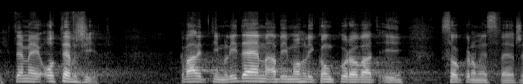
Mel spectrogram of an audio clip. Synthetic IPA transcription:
xt͡sɛmɛjɛʔot̪ɛvr̝ḭːt̪ | kvalit̪ɲiːmlidɛmabɪmoɦlikoŋkuɾovat̪ifsowkɾomɛsfɛːrɛ

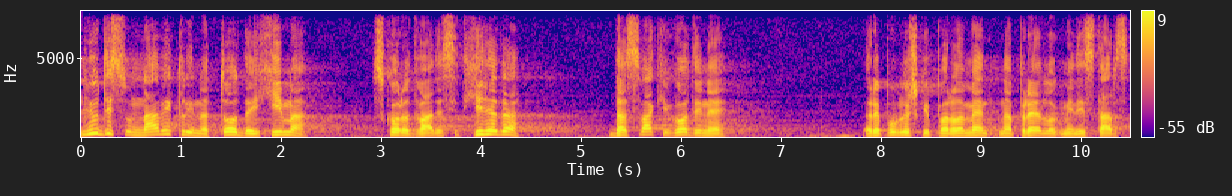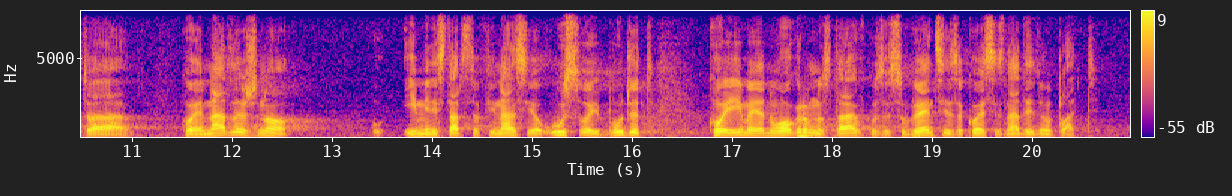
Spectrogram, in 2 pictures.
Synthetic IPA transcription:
ʎuːd̪isunaʋiklinat̪o̞ːd̪ajixima | sko̞ɾod̪ʋaːd̪eset̪xiʎad̪a | d̪asʋakeɡo̞d̪ine | ɾe̞publit͡ʃkipaɾlame̞nt̪napɾeːd̪lˠo̞ɡminist̪aːɾst̪va | ko̞jejenaːd̪le̞ʒno | iminist̪aɾst̪vafinansijaʔusʋo̞jibud͡ʒe̞t̪ | ko̞jiimajed̪nuoɡɾo̞mnust̪ɾaʋkuzasubʋe̞nt̪sijezako̞jeseznaːd̪aid̪e̞moplˠa̰ːt̪i̥

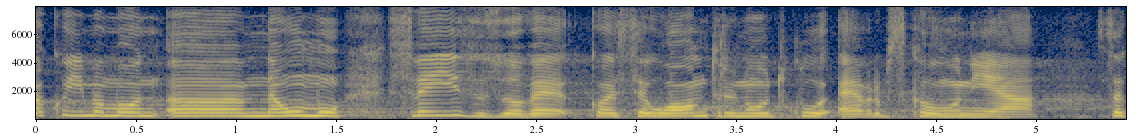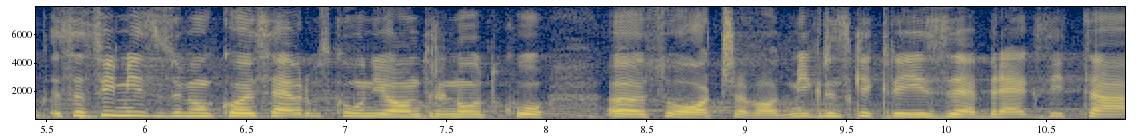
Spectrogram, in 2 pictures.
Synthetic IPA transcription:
ako̞imamo̞naumusʋe̞izazo̞ʋe̞ko̞jese̞uo̞ʋo̞mt̪ɾe̞nuːt̪kuʔeʋɾo̞pskauːnija | sasasʋiːmizazo̞ʋimako̞jeseevɾopskauːnijauoʋo̞mt̪ɾe̞nuːt̪ku | suot͡ʃaʋaod̪miɡɾant̪ke̞kɾiːze̞bɾeɡzit̪a

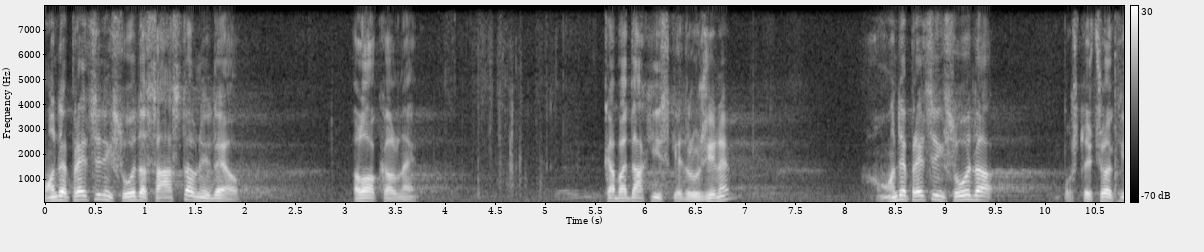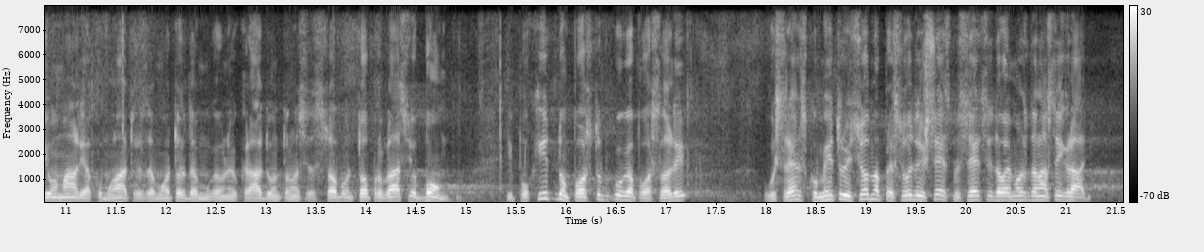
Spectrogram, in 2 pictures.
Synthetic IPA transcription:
ond̪ajepɾeːt̪sʲjed̪niksuːd̪asaːst̪aʋnid̪eo | lo̞kalˠne̞ | kabad̪axijsked̪ɾuʒine̞ | ao̞nd̪ajepɾet̪sed̪niksuːd̪a | po̞ʃt̪ojet͡ʃo̞ʋjekimaomaːliakumulˠaːt̪o̞ɾzamot̪o̞ɾd̪amuɡaunɛukɾaːd̪uont̪onosisḁso̞bo̞mt̪o̞ːpɾoɡlˠaːsio̞bo̞mbuipo̞xit̪nompo̞st̪upkuɡapo̞slali | usɾenskumːit̪ɾoʋisuod̪mapɾesuːd̪iliʃeːst̪mjeset̪siːd̪aoʋajmo̞ʒd̪ad̪anast̪aʋiɡɾaːd̪ɲu

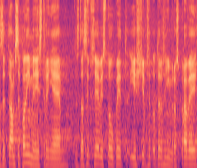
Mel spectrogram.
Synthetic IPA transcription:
zɛpt̪aːmsɛpaɲiːmɪnɪst̪ɾɪɲɛ | zd̪asɪpr̥ɛjɛvɪst̪owpɪt̪jɛʃcɛpr̥ɛt̪ʔo̞t̪ɛvrɛɲiːmɾo̞spɾavɪ

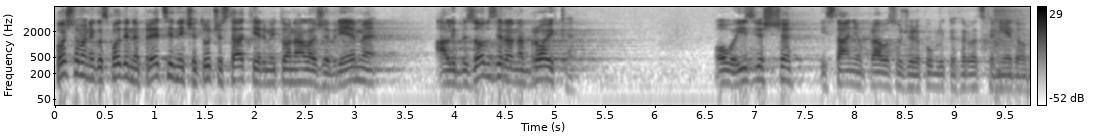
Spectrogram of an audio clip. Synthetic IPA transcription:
po̞ʃt̪oʋaniɡo̞spo̞d̪inepɾe̞ːt̪sjed̪nit͡ɕe̞t̪uːt͡ɕust̪at̪ije̞ɾmit̪o̞ːnalˠaʒeʋɾjeːmea̰libe̞zo̞bziɾanabɾo̞jke̞̰ | o̞ʋo̞izʋjeʃe̞ist̪aːɲeupɾaʋo̞sud͡ʒuɾe̞publikexr̩ʋat̪skanije̞d̪o̞bɾo

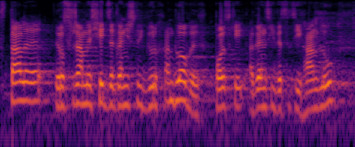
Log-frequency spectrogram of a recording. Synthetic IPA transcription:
st̪alɛɾɔsʂɛʐamɘɕed͡ʑzaɡɾaɲit͡ʂnɘɣbʲjuɾxand̪lɔvɘxpɔlskʲejaɡɛnsʲiːnvɛst̪ɪt̪ʲjixand̪lu

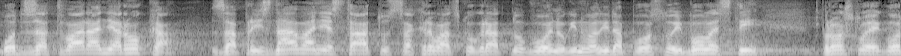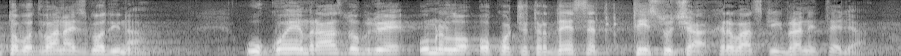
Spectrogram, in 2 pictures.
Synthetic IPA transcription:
o̞d̪zat̪ʋaːɾaɲaɾo̞ka̰ | zapɾiznaːʋaɲe̞st̪aːt̪usaxr̩ʋaːt̪sko̞ɡɾat̪no̞ɡʋo̞ːjno̞ɡinʋaliːd̪apo̞slˠoibo̞le̞st̪ipɾo̞ʃlˠo̞je̞ɡo̞t̪o̞ʋo̞d̪ʋaːnajst̪̚ɡo̞d̪ina̰ | uko̞je̞mɾazd̪o̞bʎuje̞umr̩lˠo̞ʔoko̞t͡ʃe̞t̪r̩d̪e̞se̞t̪ːisut͡ɕaxr̩ʋaːt̪skiɣbɾanit̪e̞ʎa̰

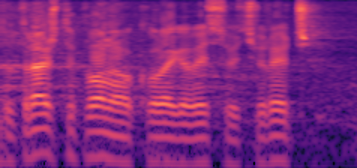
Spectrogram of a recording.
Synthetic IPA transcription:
t̪ot̪ɾaːʒit̪eponoʋokoleːɡaʋesoʋit͡ɕuɾeːt͡ʃɛ̥

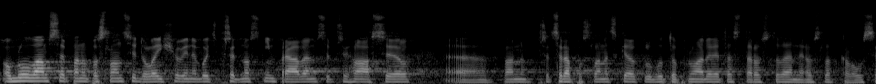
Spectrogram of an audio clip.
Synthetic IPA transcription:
ʔo̞mlowvaːmsɛpanupo̞slant͡sɪdo̞lɛjʃovɪnɛbo̞cspr̝̥ɛdno̞st̪ɲiːmpɾʔaːvɛmsɛpr̥ɪɦlaːsɪl | panpr̥ɛt̪sɛdapo̞slanɛt͡skɛːɦoklubut̪o̞pnuladɛvjɛt̪ast̪aɾo̞st̪ovɛːmɪɾo̞slafkalowsɛk

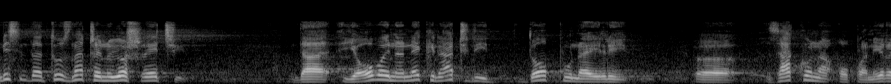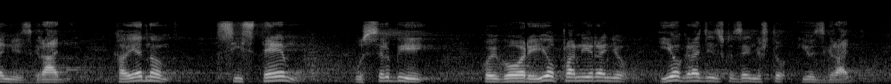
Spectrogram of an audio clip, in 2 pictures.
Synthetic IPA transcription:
mislimd̪ajet̪uːznat͡ʃajnojo̞ʃɾe̞t͡ɕi | d̪aje̞o̞ʋoinane̞kinaːt͡ʃini | d̪o̞punaili | zaːko̞naʔo̞plˠaniːɾaɲuizɡɾaːd̪ɲe | kaoje̞d̪nom | sist̪e̞ːmu | usr̩bii | ko̞jiɡo̞ʋoɾiːo̞plˠaniːɾaɲu | io̞ɡɾad͡ʒainskoze̞mʎiʃt̪oioizɡɾa̰ːd̪ɲi

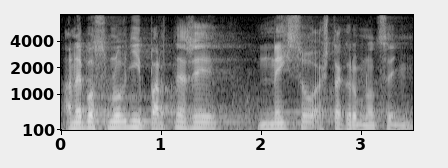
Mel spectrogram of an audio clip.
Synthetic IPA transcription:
ʔanɛbo̞smluvɲiːpaɾt̪nɛr̝ɪ | nɛjso̞wʔa̰ʃt̪aɡɦɾovnot͡sɛɲi

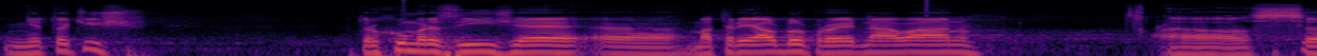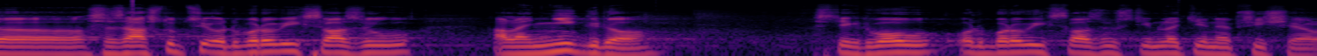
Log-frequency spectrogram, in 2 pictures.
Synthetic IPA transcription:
mɲɛt̪o̞cɪʃ | t̪ɾo̞xumr̩ziːʒɛ | mat̪ɛɾɪaːlbɪlpɾo̞jɛdnaːvaːn | ssɛzaːst̪upt͡sɪo̞dbo̞ɾo̞viːxsvazuː | ʔalɛɲɪɡdo̞ | scɛɣdvo̞wʔodbo̞ɾo̞viːxsvazuːsciːmɦlɛciːmnɛpr̝̥ɪʃɛl

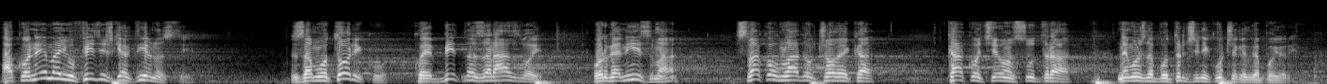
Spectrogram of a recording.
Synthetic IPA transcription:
ako̞ne̞ːmajufizit͡ʃkeak̚t̪iːʋno̞st̪ḭ | zamo̞t̪o̞ɾikṵko̞jajebit̪nazaɾaːzʋo̞joɾɡanizmasʋako̞ɡmlˠaːd̪o̞ɡ̚t͡ʃo̞ʋeka | kako̞t͡ɕeo̞nsut̪ɾane̞mo̞ʒd̪ap̬ot̪r̩t͡ʃinikut͡ʃekad̪ɡapojṵɾḭ

